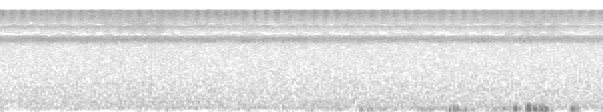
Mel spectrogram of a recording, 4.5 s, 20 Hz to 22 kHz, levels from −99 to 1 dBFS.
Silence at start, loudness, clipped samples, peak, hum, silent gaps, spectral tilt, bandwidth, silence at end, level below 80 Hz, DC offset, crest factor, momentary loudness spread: 0 s; -48 LUFS; under 0.1%; -36 dBFS; none; none; -2 dB/octave; 15.5 kHz; 0 s; -76 dBFS; under 0.1%; 16 dB; 2 LU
